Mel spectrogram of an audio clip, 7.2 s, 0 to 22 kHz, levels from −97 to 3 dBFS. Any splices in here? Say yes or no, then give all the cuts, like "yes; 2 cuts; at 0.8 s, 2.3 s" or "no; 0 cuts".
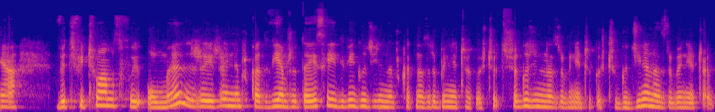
no; 0 cuts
